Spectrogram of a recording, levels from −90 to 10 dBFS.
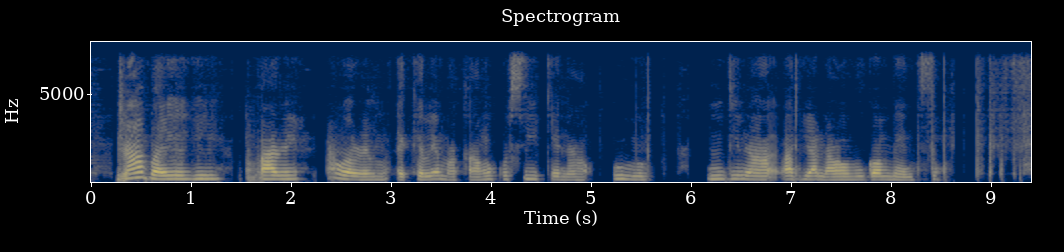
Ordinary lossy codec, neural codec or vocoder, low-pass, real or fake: none; codec, 16 kHz in and 24 kHz out, 0.6 kbps, FireRedTTS-2 codec; 7.2 kHz; fake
